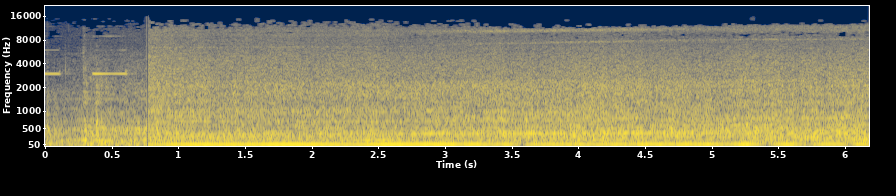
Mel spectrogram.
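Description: Two short high beeps from a train's door-open button, then a class 172 diesel multiple unit pulling out along the platform: a steady deep engine rumble under a rushing noise.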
